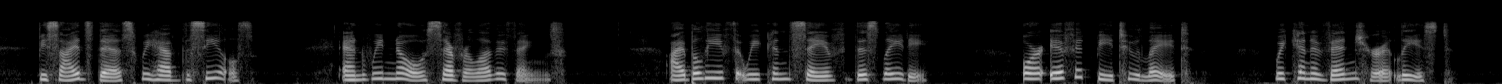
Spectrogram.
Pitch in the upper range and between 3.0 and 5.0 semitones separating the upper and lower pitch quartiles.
Yes: high, 225 Hz; average, 4.4 semitones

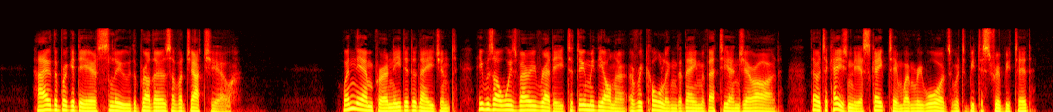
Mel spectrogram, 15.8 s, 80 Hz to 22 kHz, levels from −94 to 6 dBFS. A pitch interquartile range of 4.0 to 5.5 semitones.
Yes: average, 4.9 semitones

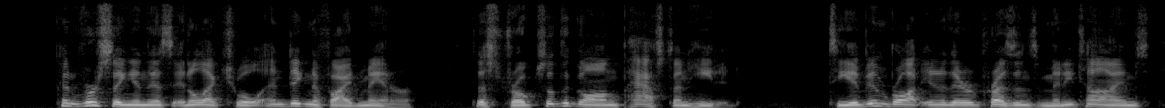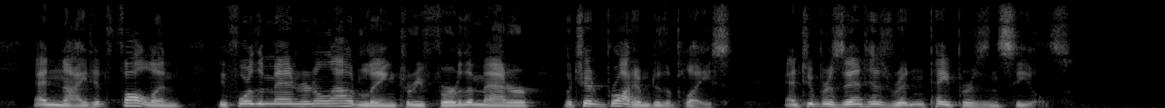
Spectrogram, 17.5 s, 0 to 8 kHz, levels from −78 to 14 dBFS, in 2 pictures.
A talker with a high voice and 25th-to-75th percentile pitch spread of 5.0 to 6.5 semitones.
No: low, 135 Hz; wide, 5.4 semitones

